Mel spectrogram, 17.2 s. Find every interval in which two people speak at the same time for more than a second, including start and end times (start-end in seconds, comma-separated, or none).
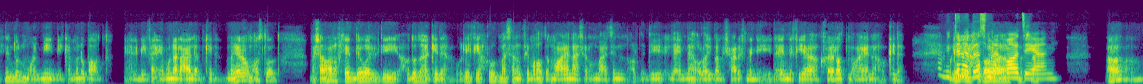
14.2-15.7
